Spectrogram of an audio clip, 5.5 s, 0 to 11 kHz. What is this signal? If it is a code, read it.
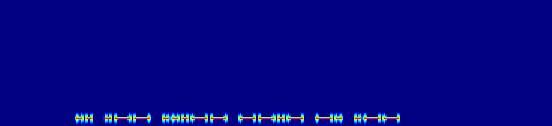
Morse code, heard as a keyed tone, about 25 wpm, 700 Hz. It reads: IW3QNW
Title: DXCC-100 Call Signs - 6 Characters - Repeated 3x - 25wpm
